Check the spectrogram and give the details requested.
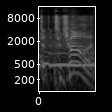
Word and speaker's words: T'Challa: say my name say to chana ah uh t'challa t'challa oh that's how you say it this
